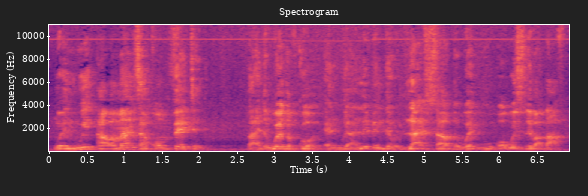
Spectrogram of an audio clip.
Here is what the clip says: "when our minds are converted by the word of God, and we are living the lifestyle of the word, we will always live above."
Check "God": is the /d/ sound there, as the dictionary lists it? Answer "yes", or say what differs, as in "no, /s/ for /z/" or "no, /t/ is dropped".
yes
